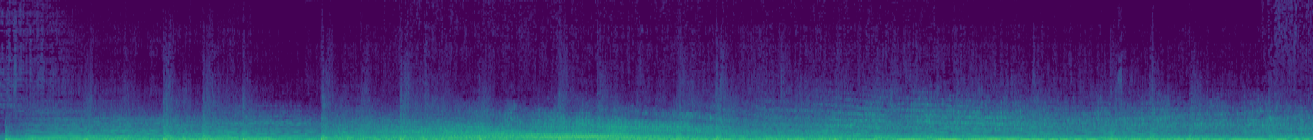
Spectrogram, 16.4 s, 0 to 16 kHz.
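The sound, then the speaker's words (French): The propeller engine of a brand-new Latécoère seaplane roars steadily and loudly over the river at Saint-Louis, Senegal, on 11 May 1930, its droning, buzzing tone shifting slightly in pitch as it holds a constant, powerful level throughout, with no voices. “Le grondement d'un avion met ces centaines de gens au comble de la joie.”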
